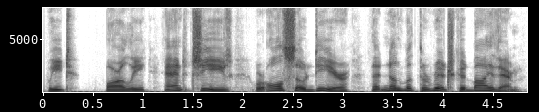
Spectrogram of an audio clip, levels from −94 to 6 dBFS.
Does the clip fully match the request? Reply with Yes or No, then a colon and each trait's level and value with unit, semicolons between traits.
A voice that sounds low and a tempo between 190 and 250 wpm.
Yes: low, 130 Hz; average, 200 wpm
